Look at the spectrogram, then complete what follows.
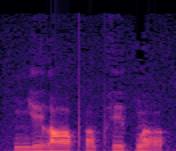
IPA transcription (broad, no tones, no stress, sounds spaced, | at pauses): ɲ e l ɑː pʰ ɑ̃ pʰ e kʷ ɑ̃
